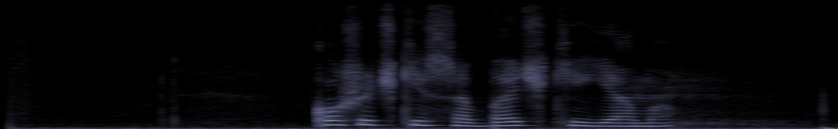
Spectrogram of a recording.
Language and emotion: Russian, neutral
